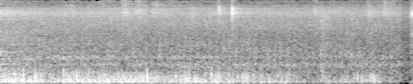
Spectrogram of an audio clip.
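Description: Low, uneven rumble of air buffeting the microphone, with no speech over it.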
